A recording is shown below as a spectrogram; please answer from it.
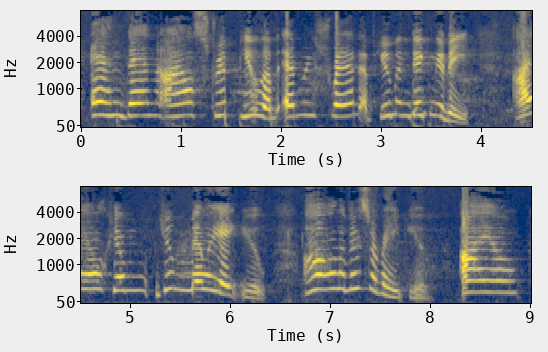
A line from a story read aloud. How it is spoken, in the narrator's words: Stitcher shouting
